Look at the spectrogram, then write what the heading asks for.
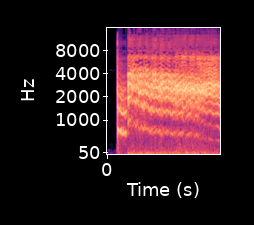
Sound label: boom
